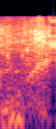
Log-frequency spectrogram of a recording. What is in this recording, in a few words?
krunch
